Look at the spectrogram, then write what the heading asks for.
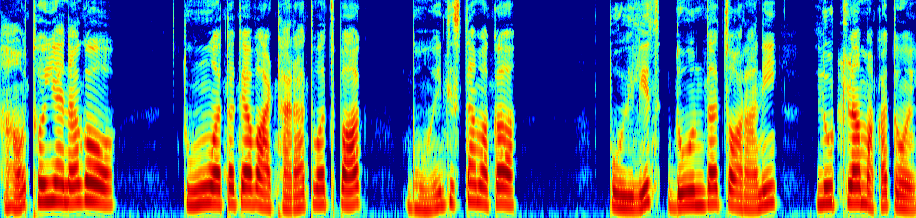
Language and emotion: Goan Konkani, fearful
